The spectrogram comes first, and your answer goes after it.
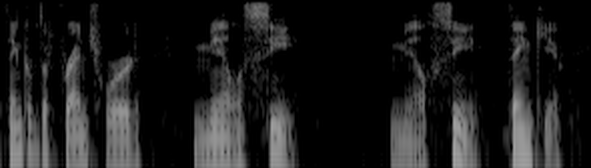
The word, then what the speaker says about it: merci: So the French R brings the pronunciation from the back of the throat to the front. In English pronunciation, it'd be merci, merci, merci to say thank you in French. In Spanish, it sounds merci, merci, hear that R.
